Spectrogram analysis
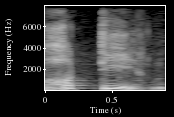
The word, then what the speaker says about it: HOTD: of Thrones SL hotd I learned that from YouTube to say it like this or hot D that's actually I learned to say hot D okay so what I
